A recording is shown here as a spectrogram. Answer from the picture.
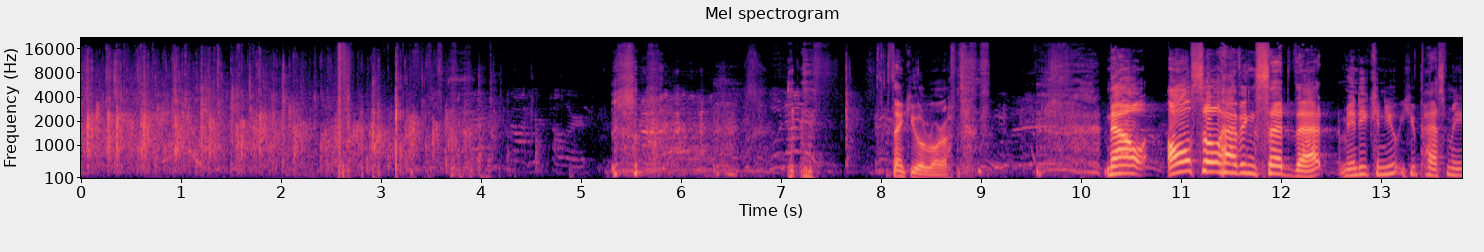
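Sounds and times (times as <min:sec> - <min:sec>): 
audience applause: 0:00.0 - 0:04.6
speech: 0:08.1 - 0:09.0, 0:10.2 - 0:13.7.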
